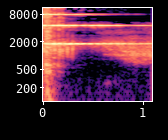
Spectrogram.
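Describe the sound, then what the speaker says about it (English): A single bicycle bell rung as a debate timer, one bright metallic ding with sustained ringing tones that fade slowly over about a second, loud and alone. "I said, well, it's my bicycle bell."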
